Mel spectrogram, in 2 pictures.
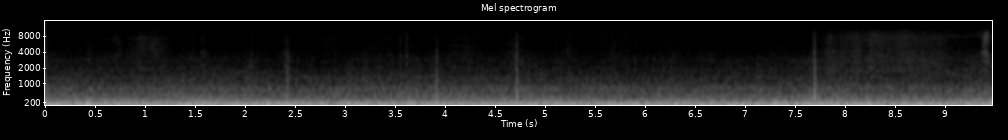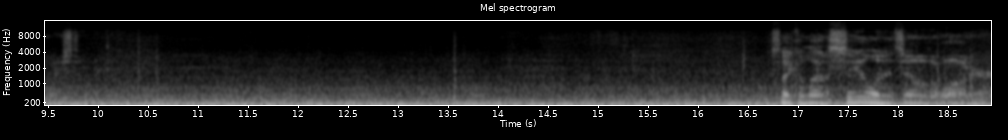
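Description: Tyres rumble and crackle over a rough road.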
